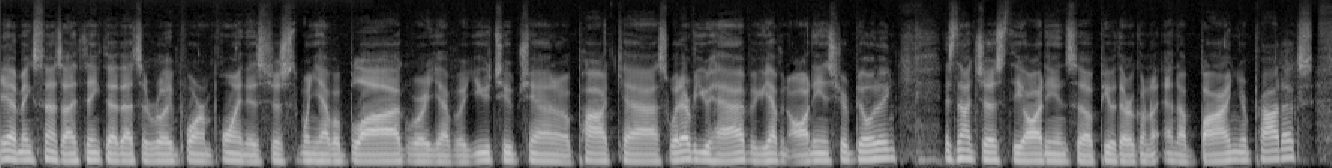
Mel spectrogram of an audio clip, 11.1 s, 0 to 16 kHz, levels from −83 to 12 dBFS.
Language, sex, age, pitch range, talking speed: English, male, 20-39, 100-120 Hz, 290 wpm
